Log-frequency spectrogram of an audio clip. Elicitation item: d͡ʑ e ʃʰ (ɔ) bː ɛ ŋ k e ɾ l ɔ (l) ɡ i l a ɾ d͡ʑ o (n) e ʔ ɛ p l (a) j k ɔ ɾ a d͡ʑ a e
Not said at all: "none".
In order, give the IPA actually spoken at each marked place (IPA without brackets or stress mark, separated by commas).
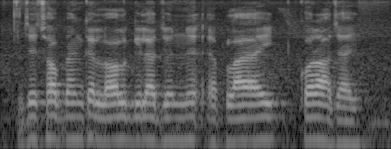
ɔ, l, nː, a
